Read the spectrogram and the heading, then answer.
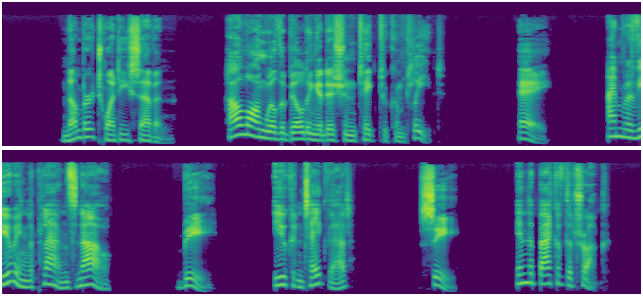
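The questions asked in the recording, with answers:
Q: How long will the building addition take to complete?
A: A: I'm reviewing the plans now.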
